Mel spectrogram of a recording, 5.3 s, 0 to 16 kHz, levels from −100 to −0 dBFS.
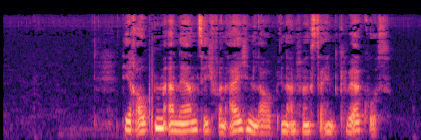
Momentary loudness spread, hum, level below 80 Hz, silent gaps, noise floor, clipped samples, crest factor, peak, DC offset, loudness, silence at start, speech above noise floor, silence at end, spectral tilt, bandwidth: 10 LU; none; -60 dBFS; none; -57 dBFS; under 0.1%; 18 dB; -4 dBFS; under 0.1%; -19 LUFS; 1.55 s; 39 dB; 0.45 s; -5 dB/octave; 11.5 kHz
